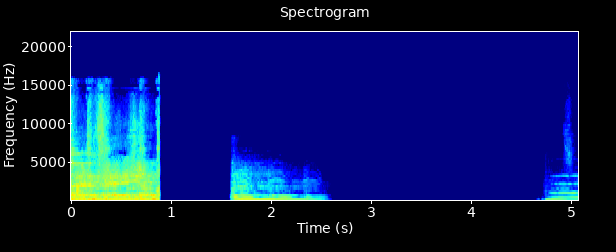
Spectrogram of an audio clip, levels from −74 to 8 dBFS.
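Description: At 0.89 s the audio drops out in a stream reconnect: the connection broke, playback went silent for about 0.68 s, and a fresh decoder picked the stream up again around 1.63 s. Because this is a live-style resume, the sound comes back roughly 0.7 s further along, so that stretch is skipped rather than delayed. On a waveform this is a flat gap with a cut-off edge before it; a spectrogram shows a blank vertical band with no decay tail.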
